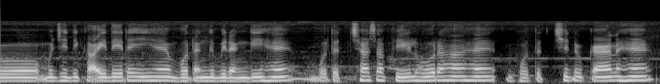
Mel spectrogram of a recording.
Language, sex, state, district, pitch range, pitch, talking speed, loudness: Hindi, male, Madhya Pradesh, Katni, 165-185 Hz, 175 Hz, 190 wpm, -14 LUFS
